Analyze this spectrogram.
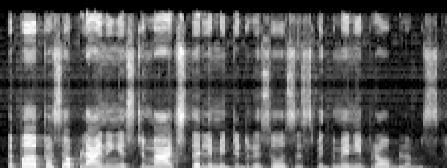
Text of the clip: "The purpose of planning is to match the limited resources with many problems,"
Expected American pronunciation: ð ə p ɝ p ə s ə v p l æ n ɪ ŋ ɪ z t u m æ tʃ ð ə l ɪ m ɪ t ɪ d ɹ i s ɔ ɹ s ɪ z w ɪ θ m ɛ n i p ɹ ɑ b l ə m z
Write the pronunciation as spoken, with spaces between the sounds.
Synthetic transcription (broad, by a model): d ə p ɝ p ə s ə v p l æ n ɪ ŋ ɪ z t u m æ tʃ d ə l ɪ m ɪ t ɪ d ɹ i s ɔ ɹ s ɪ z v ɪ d m ɛ n i p ɹ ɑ b l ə m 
